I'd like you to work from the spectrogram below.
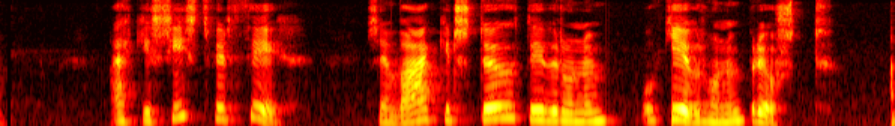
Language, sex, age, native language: Icelandic, female, 40-49, Icelandic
